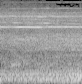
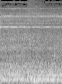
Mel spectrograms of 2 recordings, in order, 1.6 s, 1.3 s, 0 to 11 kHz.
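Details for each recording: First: 60 HP hot closed-loop pump on a VFD via a newly installed transfer switch, first run after rewiring: loud steady rushing roar with a thin high whine, no pitch change; running backwards because the three-phase wires are wrong, fix is swapping two wires. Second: 60 HP hot closed-loop pump on a VFD, after swapping two three-phase wires to correct reverse rotation: even, steady hum with constant high whine, no surging or knocking; now turning the correct way, making pressure, running normally.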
